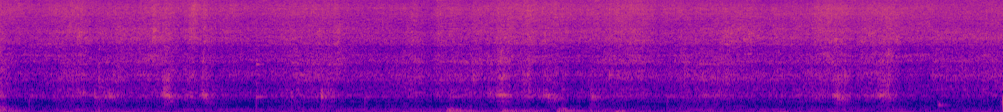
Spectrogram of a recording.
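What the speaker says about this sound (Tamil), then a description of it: "புதினா மல்லி சேர்த்து நல்லா வதக்கி விடுங்க" Mint and coriander sautéed and stirred into biryani gravy in a pan, a steady low sizzle with the scrape of a spoon recurring throughout, no talking.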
